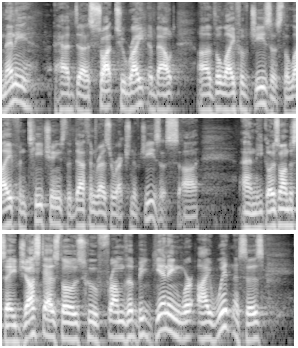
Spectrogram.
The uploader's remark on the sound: preached at Grace Orthodox Presbyterian Church in Sewickley, PA, during the morning Worship Service on Sunday, December 10, 2023.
